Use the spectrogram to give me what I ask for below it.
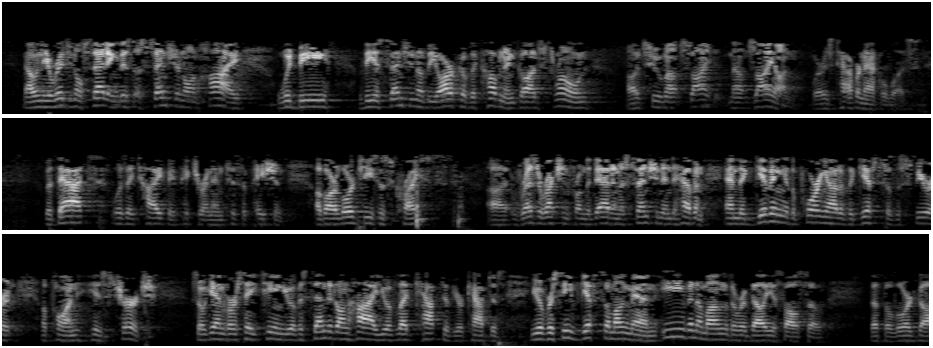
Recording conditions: large echoing room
